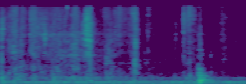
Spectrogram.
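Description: Faint rustling and a few soft ticks as a one-piece leather race suit's sleeve is gripped and lifted on a wooden workbench.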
